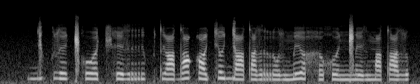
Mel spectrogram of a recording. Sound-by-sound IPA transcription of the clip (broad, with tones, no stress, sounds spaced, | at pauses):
ɟ i˨ kʷ z e˨ ǁʰ o˨ ɐ̯ t͡ʃʰ e˨ z r i˨ kʷ t i˨ ɐ̯ dˤ ɛ˦ qʷ ʌ˨ c ə˦ ɟ ɛ˨ ɐ̯ tˤ ɛ˨ z r o˨ z m e˦˨ ɐ̯ h ə˨ χʷ e˨ ŋ͡ǁ e˨ z m ə˨ tˤ o˨ z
